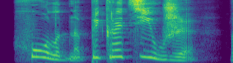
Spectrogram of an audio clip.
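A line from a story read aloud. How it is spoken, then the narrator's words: Exclaimed. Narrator (Russian): воскликнула я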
